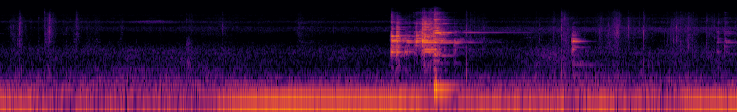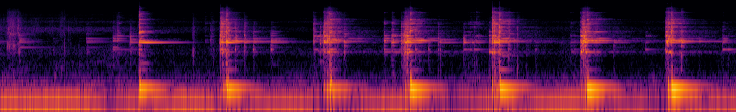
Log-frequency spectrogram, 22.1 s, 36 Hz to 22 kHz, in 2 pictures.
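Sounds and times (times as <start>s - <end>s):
post driver clanging on metal post: 5.9s - 7.8s, 8.4s - 9.3s, 10.6s - 22.0s.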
